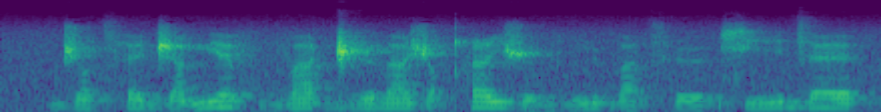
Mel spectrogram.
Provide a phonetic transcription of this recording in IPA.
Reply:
d͡ʒ ɔ˨ t͡sʰ ɛ˨ d͡ʒ a˨ mʲ ɛ˦ f ɔ̤˨ v a˦ ɡ͡ǁ ʏː˦ ð a˦ ʒ ʏ˨ qʰ iː˦ ʒ ʏ˨ b i̤˨ ŋ y˦ b a˨ t͡sʰ ʏ˦ | ɕ iː˨˦ d͡z ɛ˦

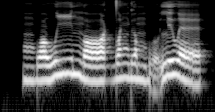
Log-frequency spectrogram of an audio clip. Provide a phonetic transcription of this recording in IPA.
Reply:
m b ɔ w iː n ɔː ɡ dˤ ə ŋ ɡ ɐ m b o̰ lʲ ə w ɛː

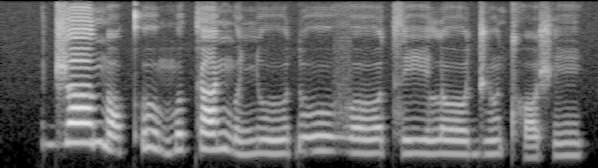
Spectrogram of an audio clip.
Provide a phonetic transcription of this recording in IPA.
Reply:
d͡ʒ aː˦ n ɔ˨ kʼ u˦˨ m ʊ˦ k a˦ ŋ ʊ˨ ɲ uː˨ ɗ uː˦ v oː˦ t͡s iː˦ l oː˦ d͡ʒ ũ˦ tʰ ɔ˨ ʃ ĩ˦

